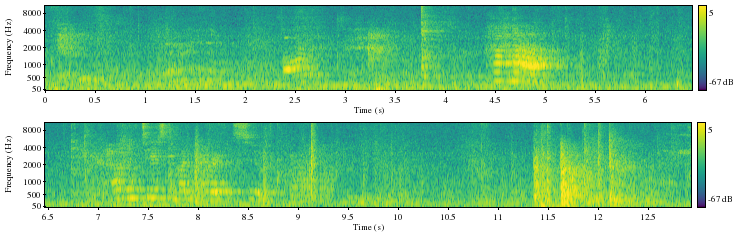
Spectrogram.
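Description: Children speak their lines at a distance in an echoing hall.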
